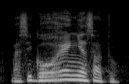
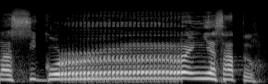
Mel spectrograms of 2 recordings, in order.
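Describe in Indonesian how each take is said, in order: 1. Bunyi r-nya cadel, bukan digulung. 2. Bunyi r-nya diucapkan dengan jelas. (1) "Kan dia cadel" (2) "dia bisa bilang nasi goreng"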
